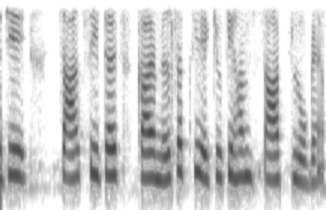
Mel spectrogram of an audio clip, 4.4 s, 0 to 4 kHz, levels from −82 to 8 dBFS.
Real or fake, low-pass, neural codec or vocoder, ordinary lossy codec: real; 3.6 kHz; none; none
